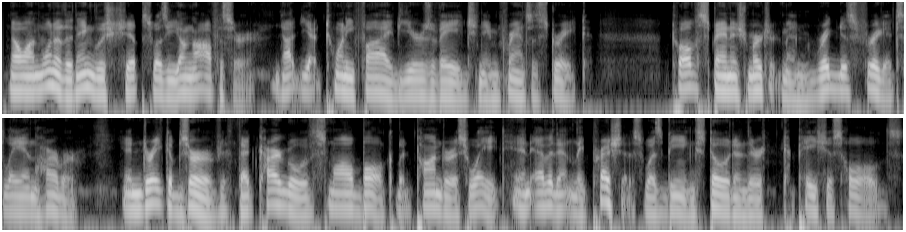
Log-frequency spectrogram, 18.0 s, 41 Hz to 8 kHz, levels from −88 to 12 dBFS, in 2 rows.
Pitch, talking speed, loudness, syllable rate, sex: 105 Hz, 175 wpm, -18 LUFS, 5.1 syllables/s, male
